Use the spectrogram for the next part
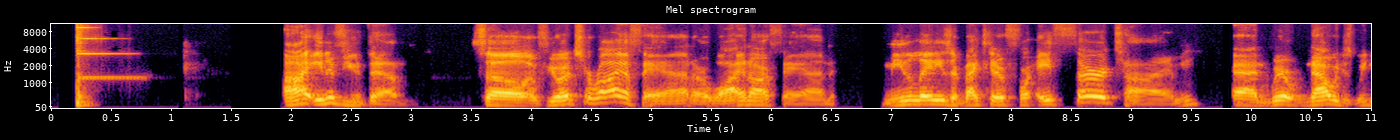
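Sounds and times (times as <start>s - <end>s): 
bell ringing: 0.2s - 0.9s
speech: 2.0s - 10.9s.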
